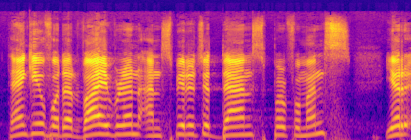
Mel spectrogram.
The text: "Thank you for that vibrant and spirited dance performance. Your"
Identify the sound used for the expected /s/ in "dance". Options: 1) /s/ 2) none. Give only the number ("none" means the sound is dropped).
1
